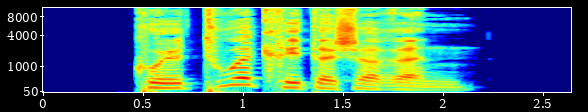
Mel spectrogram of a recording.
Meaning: inflection of kulturkritisch: 1. strong genitive masculine/neuter singular comparative degree 2. weak/mixed genitive/dative all-gender singular comparative degree
- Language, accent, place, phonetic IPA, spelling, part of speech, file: German, Germany, Berlin, [kʊlˈtuːɐ̯ˌkʁiːtɪʃəʁən], kulturkritischeren, adjective, De-kulturkritischeren.ogg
